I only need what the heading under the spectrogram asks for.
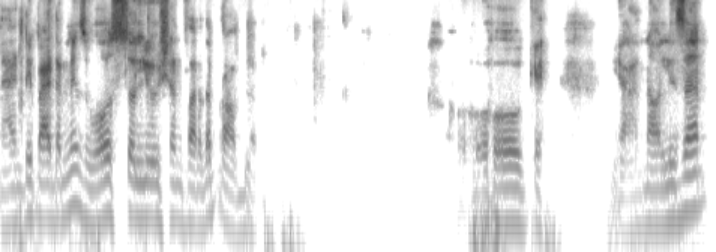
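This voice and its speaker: A male software instructor speaks English with a Telugu Indian accent in a bright, forceful voice. He lectures at a slow pace, repeating phrases as if dictating notes and often putting questions to his listeners. The sound is close and dry. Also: medium pitch, slightly rough, dry recording, poor audio.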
